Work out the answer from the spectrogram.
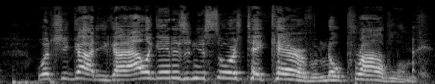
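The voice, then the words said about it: Weird New York Brooklyn accent. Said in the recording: “this witcher has adopted a very weird accent ... You know Geralt is from Brooklyn? ... The New York witcher”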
